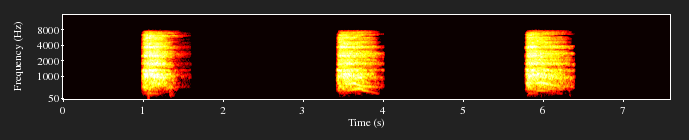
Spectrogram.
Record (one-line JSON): {"exhalation_length": "7.6 s", "exhalation_amplitude": 14641, "exhalation_signal_mean_std_ratio": 0.32, "survey_phase": "beta (2021-08-13 to 2022-03-07)", "age": "65+", "gender": "Male", "wearing_mask": "No", "symptom_other": true, "symptom_onset": "8 days", "smoker_status": "Never smoked", "respiratory_condition_asthma": false, "respiratory_condition_other": false, "recruitment_source": "REACT", "submission_delay": "1 day", "covid_test_result": "Negative", "covid_test_method": "RT-qPCR", "influenza_a_test_result": "Negative", "influenza_b_test_result": "Negative"}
